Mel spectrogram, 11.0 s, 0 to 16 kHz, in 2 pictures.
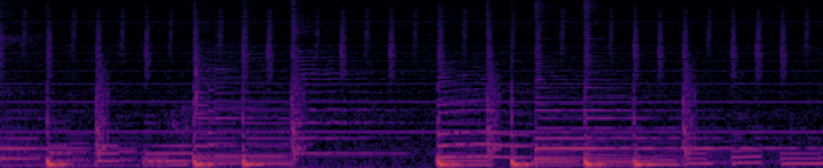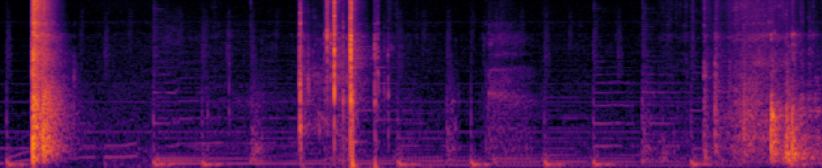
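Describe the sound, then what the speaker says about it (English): Umarex Ruger Mark IV .177 break-barrel pellet pistol fired at a bullseye target on a snowy night, with a few sharp cracks standing out over a background of music, close and fairly loud. "I'm shooting at a target like this with little tiny bullseyes"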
